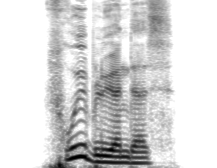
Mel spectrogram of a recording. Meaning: strong/mixed nominative/accusative neuter singular of frühblühend
- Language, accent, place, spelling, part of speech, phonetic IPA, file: German, Germany, Berlin, frühblühendes, adjective, [ˈfʁyːˌblyːəndəs], De-frühblühendes.ogg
